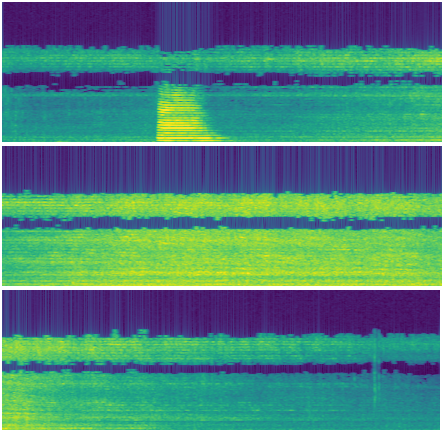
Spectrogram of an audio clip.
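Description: CrossCountry Voyager diesel train sounding one short horn blast, a warning as it nears the foot crossing, then passing close by. Its running noise builds to a peak, then fades as it moves off.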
